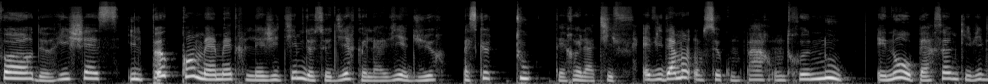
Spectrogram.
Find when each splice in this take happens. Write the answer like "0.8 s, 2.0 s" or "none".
1.2 s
